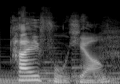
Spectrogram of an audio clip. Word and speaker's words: 大湖鄉: 太府鄉，太府鄉，因為草莓它的甜分比較高啊，它可以做臭梅酒。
